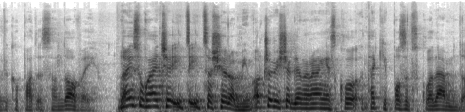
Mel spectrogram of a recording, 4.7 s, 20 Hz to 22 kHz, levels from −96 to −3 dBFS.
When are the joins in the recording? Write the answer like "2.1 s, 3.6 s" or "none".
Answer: 1.9 s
